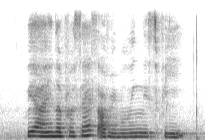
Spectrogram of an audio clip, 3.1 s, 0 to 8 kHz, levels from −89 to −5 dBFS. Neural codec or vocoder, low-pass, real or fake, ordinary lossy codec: none; 7.2 kHz; real; none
